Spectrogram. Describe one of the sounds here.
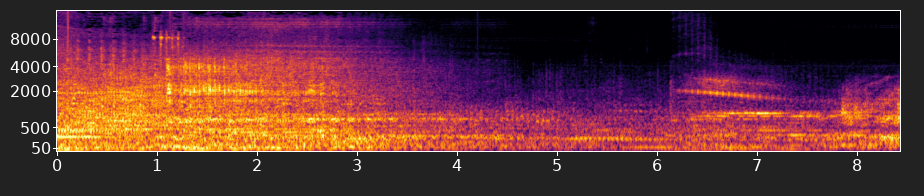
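A spaceship engine rumbles with a deep, steady hum.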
